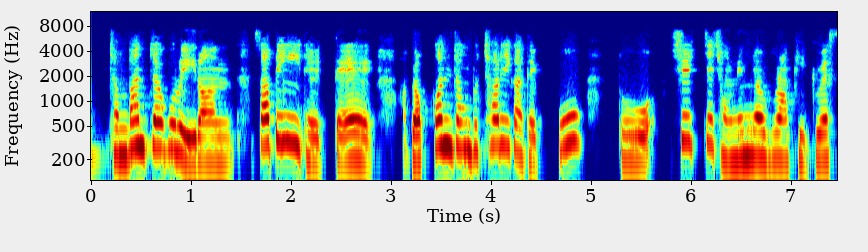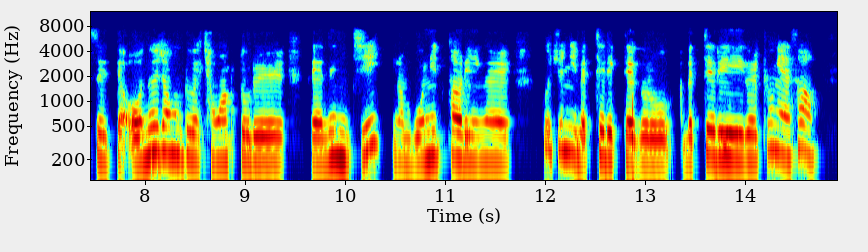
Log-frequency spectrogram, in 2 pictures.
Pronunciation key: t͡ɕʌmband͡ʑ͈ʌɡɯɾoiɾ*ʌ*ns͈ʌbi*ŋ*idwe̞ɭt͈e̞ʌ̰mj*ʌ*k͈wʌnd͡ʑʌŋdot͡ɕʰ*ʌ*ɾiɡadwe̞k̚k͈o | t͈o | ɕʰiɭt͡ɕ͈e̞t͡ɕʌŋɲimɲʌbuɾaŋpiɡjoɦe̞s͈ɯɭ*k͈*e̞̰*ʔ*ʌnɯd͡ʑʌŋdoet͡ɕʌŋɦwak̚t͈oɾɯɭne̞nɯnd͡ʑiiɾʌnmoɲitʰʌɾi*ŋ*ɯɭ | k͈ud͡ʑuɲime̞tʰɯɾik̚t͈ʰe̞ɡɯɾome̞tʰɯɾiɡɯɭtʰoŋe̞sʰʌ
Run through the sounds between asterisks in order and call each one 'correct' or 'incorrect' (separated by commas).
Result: correct, correct, correct, correct, incorrect, correct, correct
